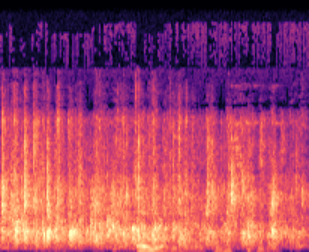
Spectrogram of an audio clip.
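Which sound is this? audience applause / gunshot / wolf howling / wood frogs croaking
audience applause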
